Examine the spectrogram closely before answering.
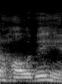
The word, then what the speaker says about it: Holiday: Então, at the Holiday Inn. Ficou claro? Vamos à pronúncia? Ó, o H que tem som de R, ó.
